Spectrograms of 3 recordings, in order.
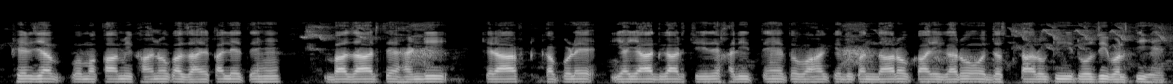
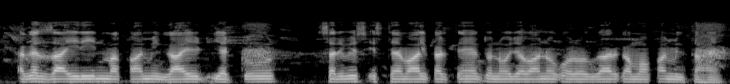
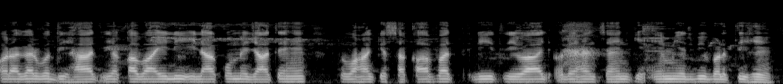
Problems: constant background noise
